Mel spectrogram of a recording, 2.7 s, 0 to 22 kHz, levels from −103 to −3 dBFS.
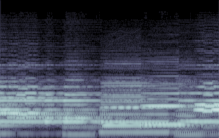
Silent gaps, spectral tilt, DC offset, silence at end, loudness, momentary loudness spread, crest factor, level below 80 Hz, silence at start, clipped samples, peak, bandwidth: none; -7.5 dB/octave; under 0.1%; 0 s; -28 LUFS; 5 LU; 16 dB; -56 dBFS; 0 s; under 0.1%; -12 dBFS; 7.8 kHz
